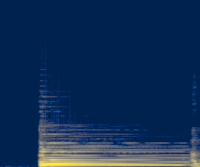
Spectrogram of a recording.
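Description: A G major chord, the last three notes of a twelve-tone row, struck together on a piano about half a second in, then held and slowly fading.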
